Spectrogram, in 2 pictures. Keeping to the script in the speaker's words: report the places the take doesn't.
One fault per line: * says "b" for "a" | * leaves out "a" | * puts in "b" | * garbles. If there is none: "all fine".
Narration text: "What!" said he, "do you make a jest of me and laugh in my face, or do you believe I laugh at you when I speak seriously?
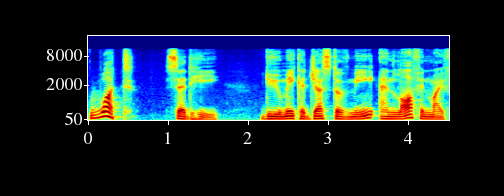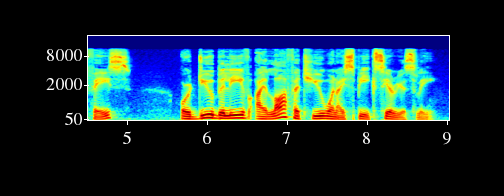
all fine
